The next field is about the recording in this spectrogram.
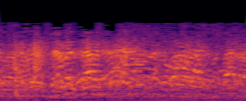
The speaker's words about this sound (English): It's a little later at the third base field boxes of the jammed ballpark. A typical New York Sunday crowd is watching fielding practice.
